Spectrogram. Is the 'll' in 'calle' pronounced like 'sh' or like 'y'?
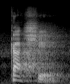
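sh. The ll sounds like a sh sound. This is how speakers in Argentina say it. "in Argentinian Spanish, it's like a she sound"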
